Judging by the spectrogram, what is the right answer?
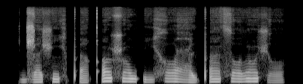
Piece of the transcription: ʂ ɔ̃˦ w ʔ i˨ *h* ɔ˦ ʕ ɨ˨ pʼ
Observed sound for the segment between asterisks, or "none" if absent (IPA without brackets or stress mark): x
